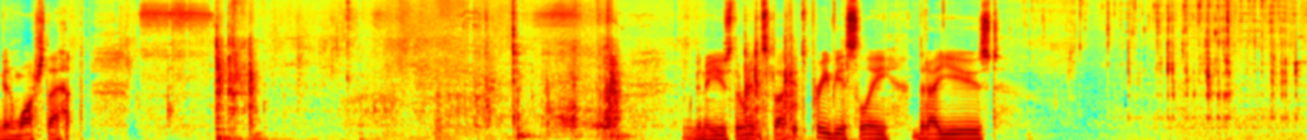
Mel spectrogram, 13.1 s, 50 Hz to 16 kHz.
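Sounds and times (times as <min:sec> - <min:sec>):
plastic tubs knocking and clunking: 0:06.0 - 0:08.3.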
